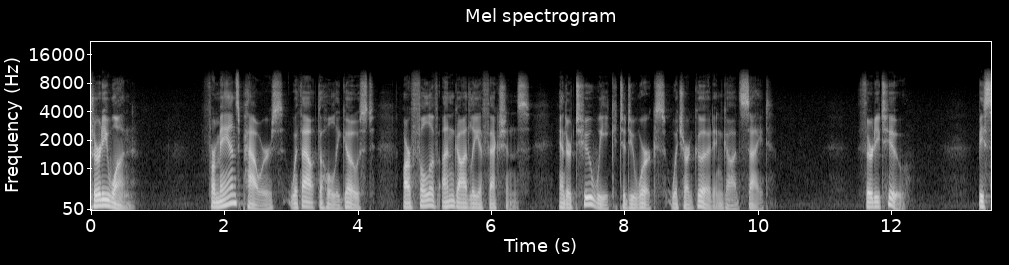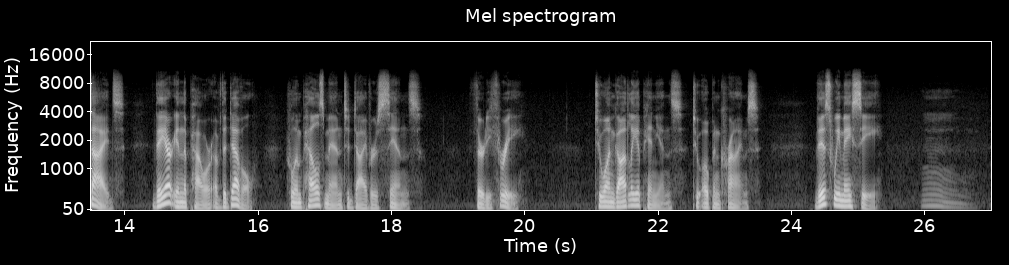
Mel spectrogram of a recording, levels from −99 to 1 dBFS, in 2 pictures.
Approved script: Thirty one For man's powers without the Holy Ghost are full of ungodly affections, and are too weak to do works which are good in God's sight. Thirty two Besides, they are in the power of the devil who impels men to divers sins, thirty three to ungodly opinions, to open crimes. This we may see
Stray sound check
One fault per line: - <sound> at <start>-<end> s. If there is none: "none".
- sigh at 25.9-26.8 s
